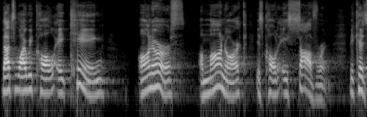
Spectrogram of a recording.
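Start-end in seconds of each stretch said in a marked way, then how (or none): none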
